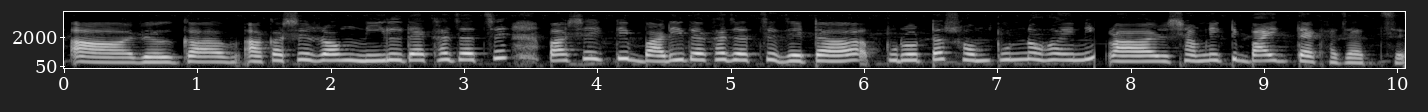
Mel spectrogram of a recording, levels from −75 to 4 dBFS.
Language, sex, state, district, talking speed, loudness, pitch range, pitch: Bengali, female, West Bengal, Dakshin Dinajpur, 130 wpm, -18 LUFS, 260-330 Hz, 300 Hz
